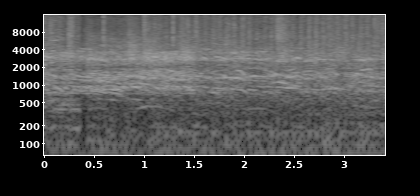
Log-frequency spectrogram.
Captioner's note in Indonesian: berteriak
